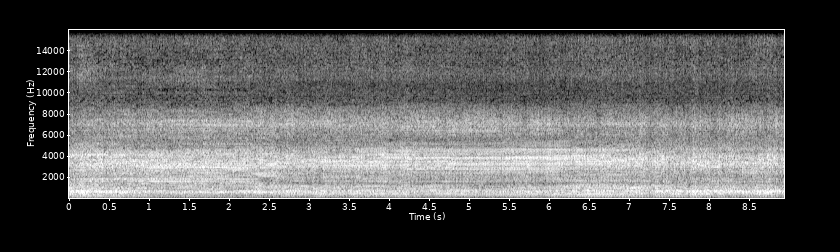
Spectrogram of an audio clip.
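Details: Resurrected direct-drive wood chipper, 90s engine with adapted 50s carburetor, warmed up: loud, steady drone under heavy rushing hiss, even and unbroken; runs well but owner couldn't make it quieter.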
